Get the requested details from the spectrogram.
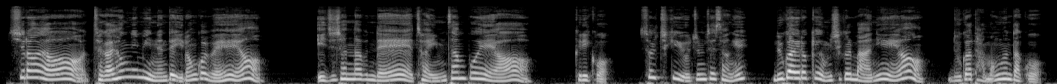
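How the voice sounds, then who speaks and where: A spoiled young pregnant sister-in-law who whines and wheedles in a high, sly voice, voiced by a woman. She sounds put-upon and crafty. The recording is close and dry. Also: big pitch swings, moderate pace, a little mellow, no room sound. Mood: whiny. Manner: whiny, sly, pleading.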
